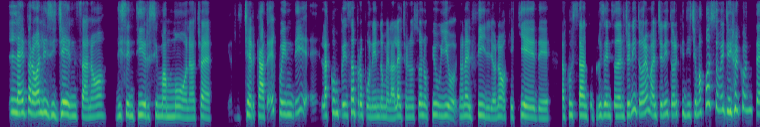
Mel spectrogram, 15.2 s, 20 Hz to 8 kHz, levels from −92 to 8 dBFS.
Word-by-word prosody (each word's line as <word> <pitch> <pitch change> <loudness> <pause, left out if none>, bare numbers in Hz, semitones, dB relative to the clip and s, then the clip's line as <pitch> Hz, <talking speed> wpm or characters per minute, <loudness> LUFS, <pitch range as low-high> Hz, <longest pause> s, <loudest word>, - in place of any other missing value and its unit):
lei 260 -2 +4
però 245 -4 +5
ha 245 - +8
l'esigenza, 225 -5 +3
no, 205 +3 -2
di 195 +2 -5
sentirsi 215 0 0
mammona, 190 -3 -1
cioè, 175 -2 0 0.6
cercata, 200 -4 +3
e - - -3
quindi 240 +3 -2 0.4
la 210 +1 +1
compensa 250 0 0
proponendomela 190 -5 -3
lei. 205 +3 +2
Cioè 195 -1 -8
non 190 0 -6
sono 205 +1 -1
più 225 +1 -2
io, 200 -2 -2
non 195 +1 -5
è 210 - +4
il 190 -3 -4
figlio, 185 -6 -3
no, 185 -2 -1
che 185 - -7
chiede 175 -5 0 0.2
la 190 -1 -4
costante 215 -2 +2
presenza 210 +2 -1
del 200 0 +1
genitore, 245 - +1
ma 310 - -1
il 210 - 0
genitore 225 +1 -2
che 245 +2 -7
dice: 220 +2 -3
"Ma 255 +2 -1
posso 440 -4 0
venire 310 +1 +3
con 310 -1 -5
te?" 245 -5 +1
210 Hz, 170 wpm, -22 LUFS, 195-235 Hz, 0.6 s, ha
